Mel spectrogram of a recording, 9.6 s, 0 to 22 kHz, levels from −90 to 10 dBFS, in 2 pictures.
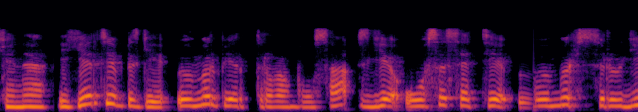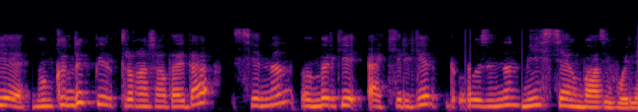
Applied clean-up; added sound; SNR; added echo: none; none; none; none.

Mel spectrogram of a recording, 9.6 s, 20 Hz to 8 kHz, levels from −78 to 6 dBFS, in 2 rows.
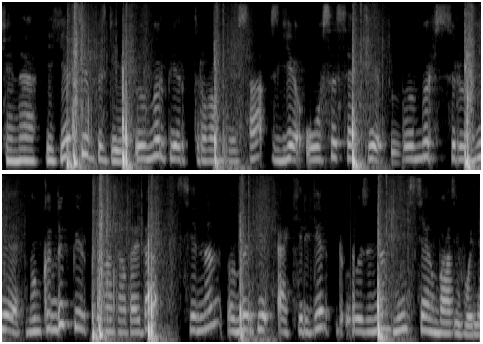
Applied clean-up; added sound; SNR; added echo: none; Walk, footsteps; -1 dB; none.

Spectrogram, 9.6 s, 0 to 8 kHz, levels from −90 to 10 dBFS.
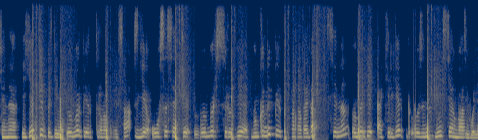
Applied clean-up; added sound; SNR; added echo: neural mask model RNNoise.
